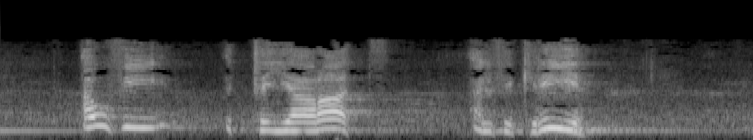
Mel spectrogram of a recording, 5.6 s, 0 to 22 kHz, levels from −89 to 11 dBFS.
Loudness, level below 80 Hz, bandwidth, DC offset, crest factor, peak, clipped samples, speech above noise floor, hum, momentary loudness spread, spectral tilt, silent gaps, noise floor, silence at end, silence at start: -17 LUFS; -66 dBFS; 8 kHz; under 0.1%; 16 dB; -4 dBFS; under 0.1%; 26 dB; none; 23 LU; -5.5 dB/octave; none; -43 dBFS; 0.75 s; 0 s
